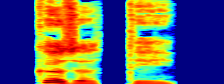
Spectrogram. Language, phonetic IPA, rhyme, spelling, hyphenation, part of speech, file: Hungarian, [ˈkøzøtːi], -ti, közötti, kö‧zöt‧ti, adjective, Hu-közötti.ogg
- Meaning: between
